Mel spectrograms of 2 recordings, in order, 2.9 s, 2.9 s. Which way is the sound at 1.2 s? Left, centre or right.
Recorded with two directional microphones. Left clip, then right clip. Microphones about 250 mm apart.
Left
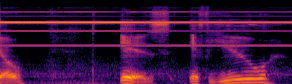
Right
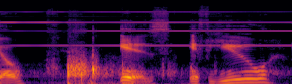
Centre.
